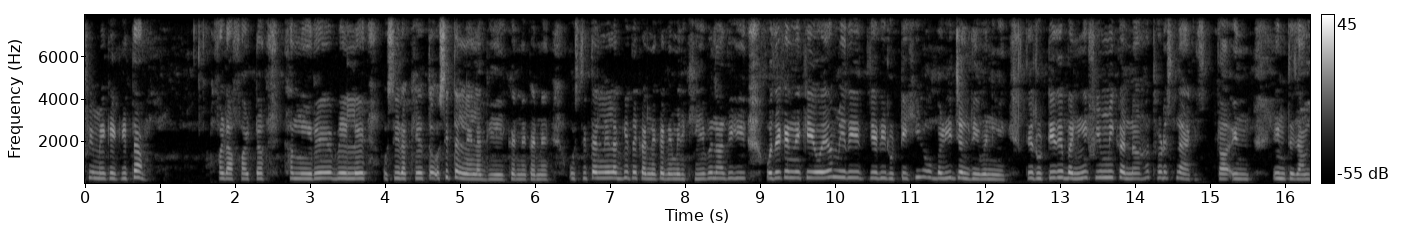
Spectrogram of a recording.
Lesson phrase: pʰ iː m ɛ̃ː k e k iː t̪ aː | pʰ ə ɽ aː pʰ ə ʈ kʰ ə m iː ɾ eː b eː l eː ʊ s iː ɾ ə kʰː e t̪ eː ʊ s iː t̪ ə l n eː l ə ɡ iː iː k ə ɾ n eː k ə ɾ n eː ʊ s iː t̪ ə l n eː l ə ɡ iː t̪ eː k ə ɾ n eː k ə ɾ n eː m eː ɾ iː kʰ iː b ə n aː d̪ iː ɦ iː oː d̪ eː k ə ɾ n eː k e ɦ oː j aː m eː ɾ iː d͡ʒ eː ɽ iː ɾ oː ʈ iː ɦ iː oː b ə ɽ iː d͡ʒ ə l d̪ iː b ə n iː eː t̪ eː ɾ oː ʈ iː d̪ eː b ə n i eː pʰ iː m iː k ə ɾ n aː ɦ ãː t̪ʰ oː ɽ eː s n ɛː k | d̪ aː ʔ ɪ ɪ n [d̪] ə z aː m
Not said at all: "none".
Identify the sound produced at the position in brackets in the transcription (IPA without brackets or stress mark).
t̪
